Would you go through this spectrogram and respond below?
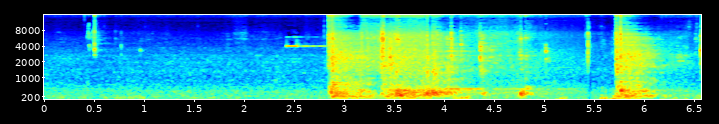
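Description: A Toshiba e-STUDIO 2020ac photocopier running, a quiet hum that gives way to a louder mechanical whir with clicks and rattling as it feeds and copies, close by.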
